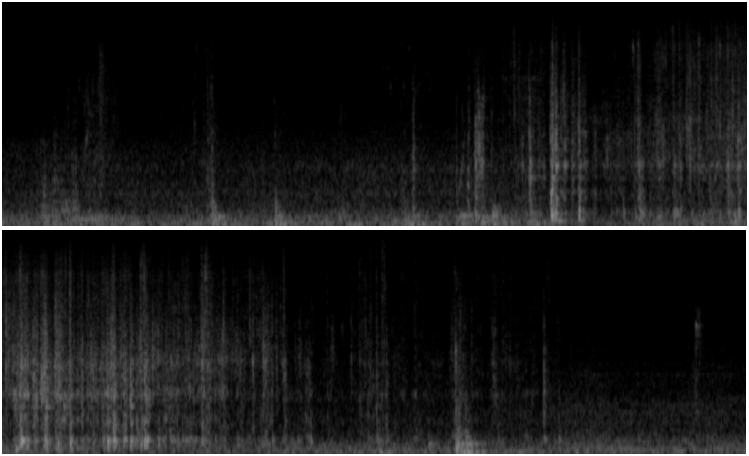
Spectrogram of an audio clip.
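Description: Knocks and clatter of a wire crab trap being handled and reset, over a low steady rumble. A louder rushing, rattling stretch comes about seven to ten seconds in, and a single sharp knock about twelve seconds in.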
